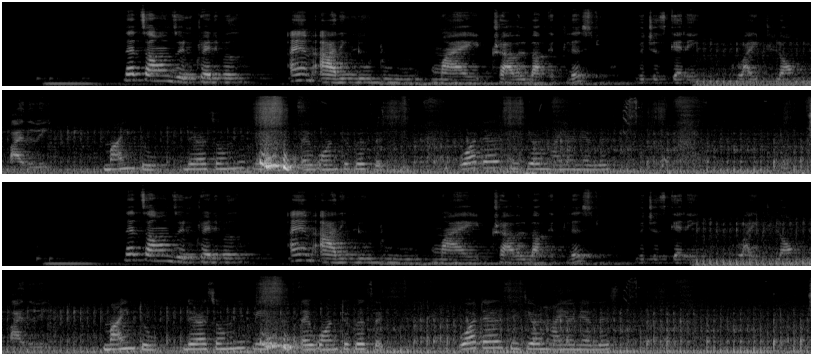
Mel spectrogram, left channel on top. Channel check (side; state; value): both; normal; correlation 0.15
